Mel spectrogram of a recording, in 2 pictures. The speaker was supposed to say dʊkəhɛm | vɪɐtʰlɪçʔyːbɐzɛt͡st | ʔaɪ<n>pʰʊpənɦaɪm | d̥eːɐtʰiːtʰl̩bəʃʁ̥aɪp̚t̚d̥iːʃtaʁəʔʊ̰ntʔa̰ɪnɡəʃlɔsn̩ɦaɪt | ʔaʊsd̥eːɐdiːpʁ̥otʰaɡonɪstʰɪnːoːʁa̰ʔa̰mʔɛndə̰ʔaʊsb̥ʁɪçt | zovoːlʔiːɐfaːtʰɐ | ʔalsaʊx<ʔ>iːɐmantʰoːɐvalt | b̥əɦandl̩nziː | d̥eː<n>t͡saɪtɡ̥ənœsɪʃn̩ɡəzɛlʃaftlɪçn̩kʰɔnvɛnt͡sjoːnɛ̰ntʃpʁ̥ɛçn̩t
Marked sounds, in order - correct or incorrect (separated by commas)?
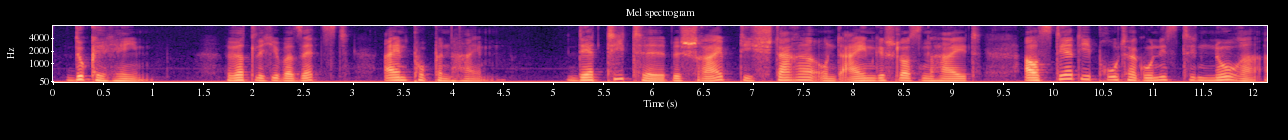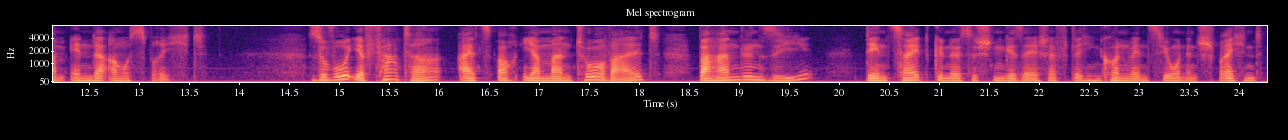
correct, correct, correct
